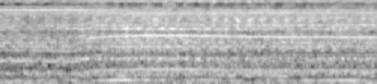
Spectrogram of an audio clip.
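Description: A power drill bores steadily into an aluminum fin during a Yamaha jet installation, a continuous high whine with no pauses, close and fairly loud.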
